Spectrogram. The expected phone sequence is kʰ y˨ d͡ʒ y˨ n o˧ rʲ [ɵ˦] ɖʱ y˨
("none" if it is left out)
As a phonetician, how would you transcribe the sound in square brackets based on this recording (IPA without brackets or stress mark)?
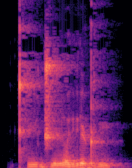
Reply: o˦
